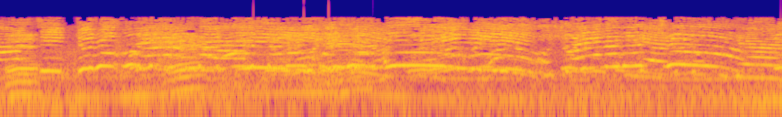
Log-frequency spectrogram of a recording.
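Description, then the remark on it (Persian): Dense chatter from many young school students fills a bus on a Rahian-e Noor school trip, loud and continuous, with overlapping talk, laughter-like bursts and a low engine rumble underneath throughout. “خب الان سوار اتوبوس راهیان نور هستیم.”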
